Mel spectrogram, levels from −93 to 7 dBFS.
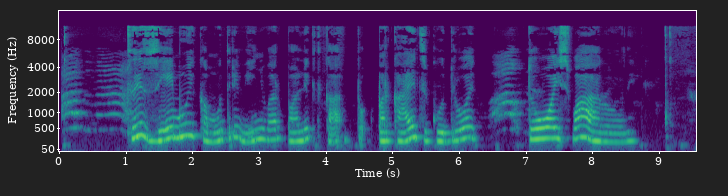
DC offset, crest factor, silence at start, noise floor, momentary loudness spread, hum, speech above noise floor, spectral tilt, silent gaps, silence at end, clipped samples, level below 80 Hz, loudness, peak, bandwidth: under 0.1%; 16 dB; 0.05 s; -45 dBFS; 20 LU; none; 22 dB; -5 dB/octave; none; 0.45 s; under 0.1%; -66 dBFS; -23 LUFS; -8 dBFS; 11.5 kHz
